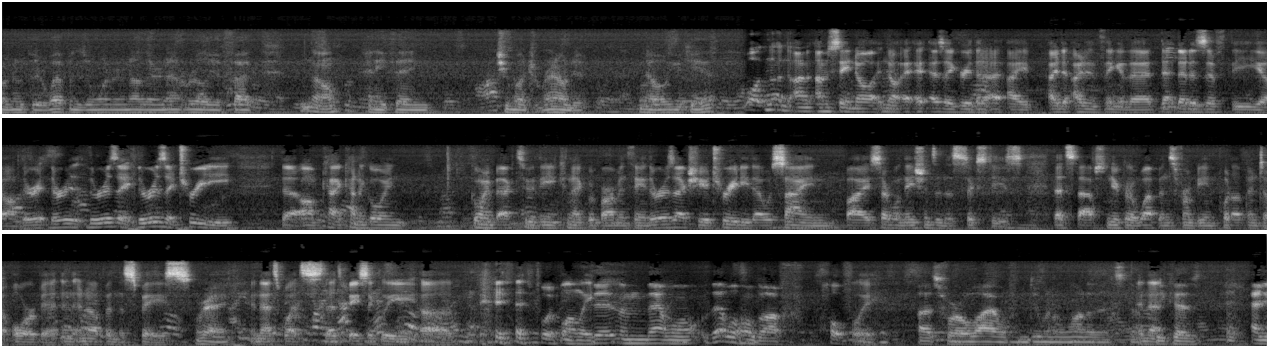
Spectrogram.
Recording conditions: background noise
